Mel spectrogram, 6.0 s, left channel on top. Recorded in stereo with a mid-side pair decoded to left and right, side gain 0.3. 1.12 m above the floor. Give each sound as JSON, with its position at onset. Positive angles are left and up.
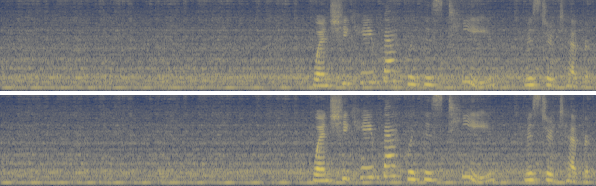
{"t": 0.0, "sound": "a fan", "azimuth_deg": 25, "distance_m": 1.0}
{"t": 3.1, "sound": "a woman speaking", "azimuth_deg": -35, "distance_m": 0.6}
